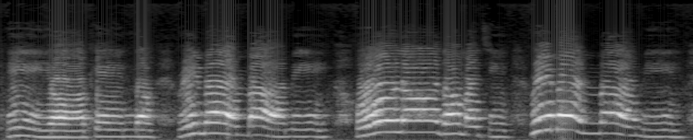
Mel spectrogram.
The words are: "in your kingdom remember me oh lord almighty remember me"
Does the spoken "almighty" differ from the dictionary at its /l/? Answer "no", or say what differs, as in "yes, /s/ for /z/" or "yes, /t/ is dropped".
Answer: yes, /l/ is dropped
